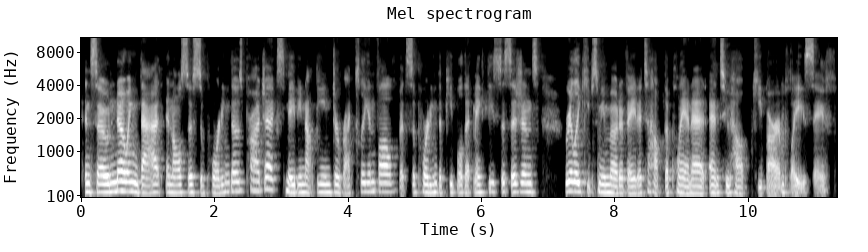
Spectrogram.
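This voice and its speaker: Low, flat-voiced woman panelist. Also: moderate pace, gravelly. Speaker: panelist, sustainability project manager. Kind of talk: panel discussion.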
